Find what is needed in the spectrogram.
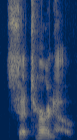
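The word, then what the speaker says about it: Saturno: And then vibrate satno s a tur n o that's the Spanish version of Saturn.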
